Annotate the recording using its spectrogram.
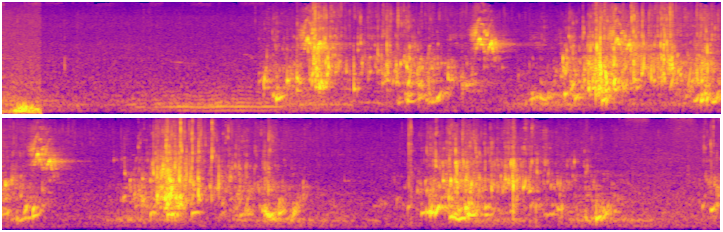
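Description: Water splashing and swishing around a bare foot moved through a stone pool, in irregular surges every second or two after a brief thump at the start.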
